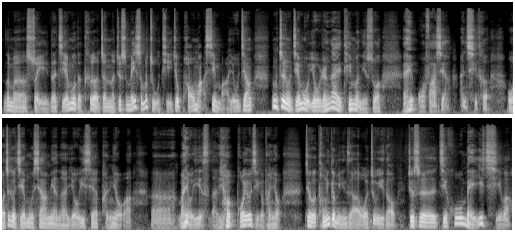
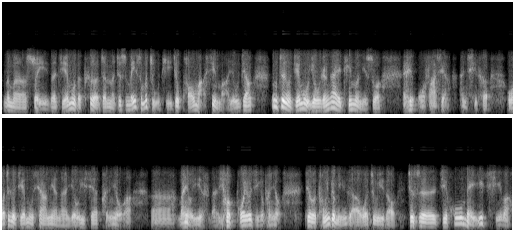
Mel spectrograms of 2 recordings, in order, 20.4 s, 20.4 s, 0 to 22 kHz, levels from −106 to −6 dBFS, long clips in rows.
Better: first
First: none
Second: phone-call audio

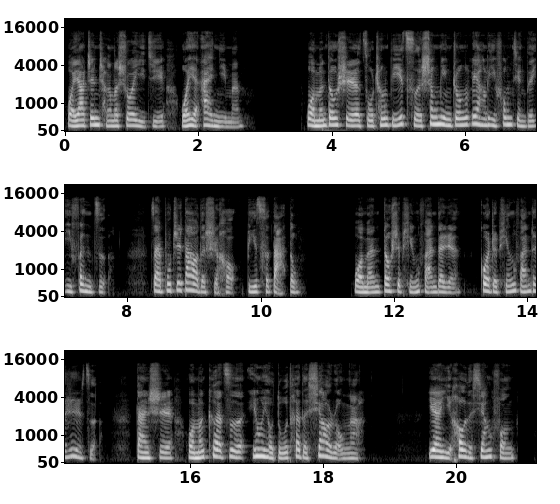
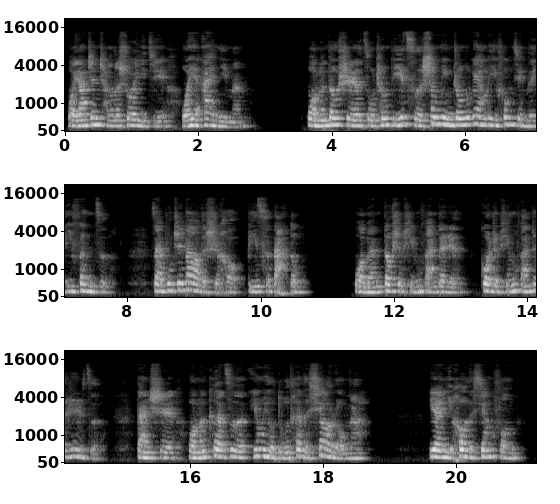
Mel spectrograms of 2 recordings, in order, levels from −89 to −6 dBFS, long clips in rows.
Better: first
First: none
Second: room echo; noticeable; dies away in 0.3 s // off-mic speech; far

